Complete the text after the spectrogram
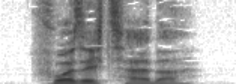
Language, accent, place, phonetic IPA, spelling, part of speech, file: German, Germany, Berlin, [ˈfoːɐ̯zɪçt͡sˌhalbɐ], vorsichtshalber, adverb, De-vorsichtshalber.ogg
- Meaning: as a precaution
